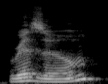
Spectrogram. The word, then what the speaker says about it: resume: dictionary he's seeing that they're writing it as resume and prefer with the short reduced it vowel and I do think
